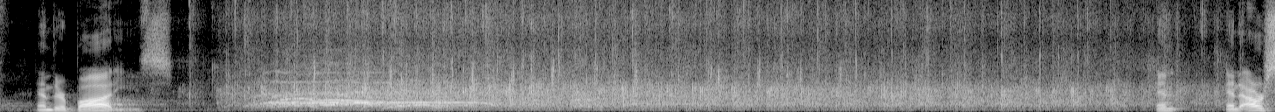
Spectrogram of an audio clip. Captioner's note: applause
